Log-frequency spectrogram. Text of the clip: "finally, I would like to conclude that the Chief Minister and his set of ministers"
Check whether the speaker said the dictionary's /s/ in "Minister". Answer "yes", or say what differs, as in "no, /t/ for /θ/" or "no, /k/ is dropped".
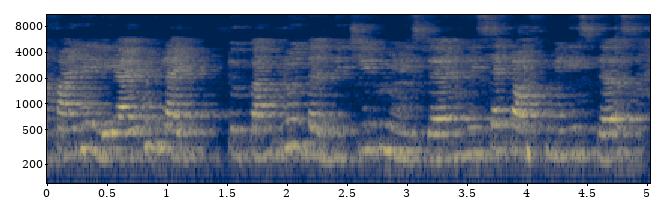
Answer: yes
